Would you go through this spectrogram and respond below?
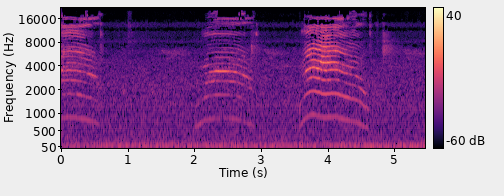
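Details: Kitten crying for its missing mother: three clear, high, arching meows, each rising then falling away, with rich harmonics, the last one longer and stronger, over a steady low background hum.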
